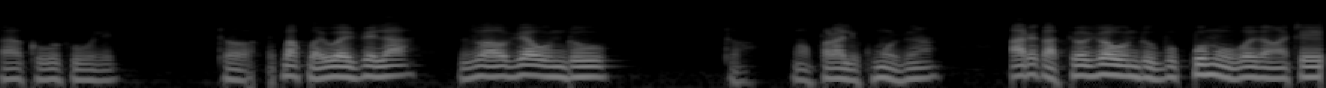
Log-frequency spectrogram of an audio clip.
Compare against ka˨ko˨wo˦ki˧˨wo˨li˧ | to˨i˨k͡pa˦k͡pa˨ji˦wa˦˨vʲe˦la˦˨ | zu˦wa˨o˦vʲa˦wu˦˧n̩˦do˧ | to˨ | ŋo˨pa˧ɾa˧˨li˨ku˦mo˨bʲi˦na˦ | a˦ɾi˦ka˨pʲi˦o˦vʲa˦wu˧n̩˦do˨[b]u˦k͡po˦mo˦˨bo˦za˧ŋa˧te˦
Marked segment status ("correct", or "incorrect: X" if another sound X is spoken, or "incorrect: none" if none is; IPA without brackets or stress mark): correct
